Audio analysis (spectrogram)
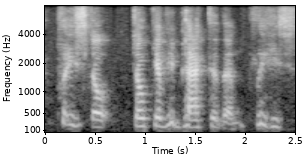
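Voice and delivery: high, tearful, pleading voice, crying. A freed captive throws his arms around his rescuer, crying, pleading. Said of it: "he's crying and uh".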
